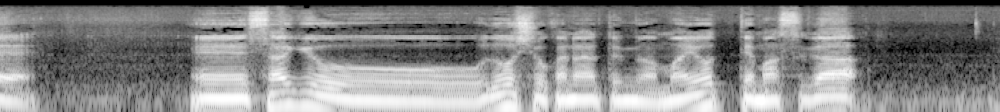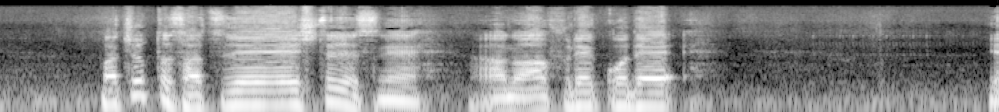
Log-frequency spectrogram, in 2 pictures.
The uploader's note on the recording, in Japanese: 風が強く自動車の中での撮影となりました（初です！）。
